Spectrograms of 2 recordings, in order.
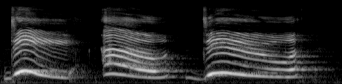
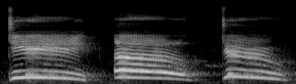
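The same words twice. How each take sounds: First: It is spoken in an energetic, excited voice. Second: It is spoken in a growling, monstrous voice. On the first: "like we're really excited about it" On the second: "like a scary monster"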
